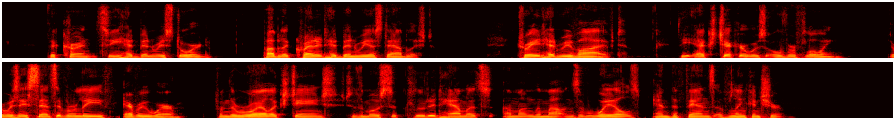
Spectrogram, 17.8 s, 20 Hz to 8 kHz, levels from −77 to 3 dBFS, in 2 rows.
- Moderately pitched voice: Yes, medium, 155 Hz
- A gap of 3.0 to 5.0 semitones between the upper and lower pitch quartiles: No, narrow, 2.6 semitones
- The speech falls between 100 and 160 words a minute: Yes, average, 150 wpm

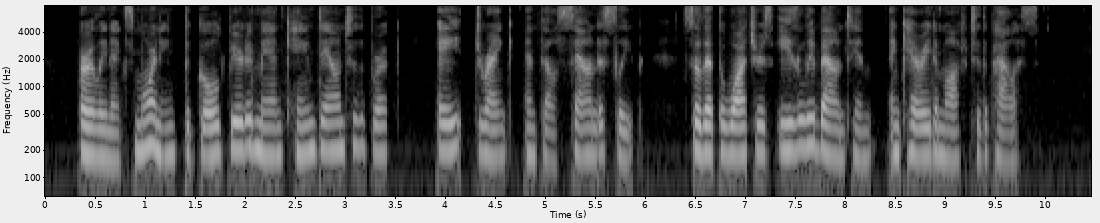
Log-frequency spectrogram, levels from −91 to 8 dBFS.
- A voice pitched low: No, medium, 185 Hz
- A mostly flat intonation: Yes, narrow, 2.2 semitones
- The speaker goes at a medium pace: Yes, average, 185 wpm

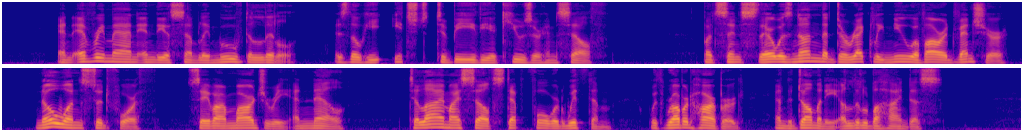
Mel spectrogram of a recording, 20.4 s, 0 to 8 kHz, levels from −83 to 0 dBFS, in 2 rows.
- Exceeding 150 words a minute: Yes, average, 160 wpm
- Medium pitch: No, low, 115 Hz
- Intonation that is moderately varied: Yes, average, 3.0 semitones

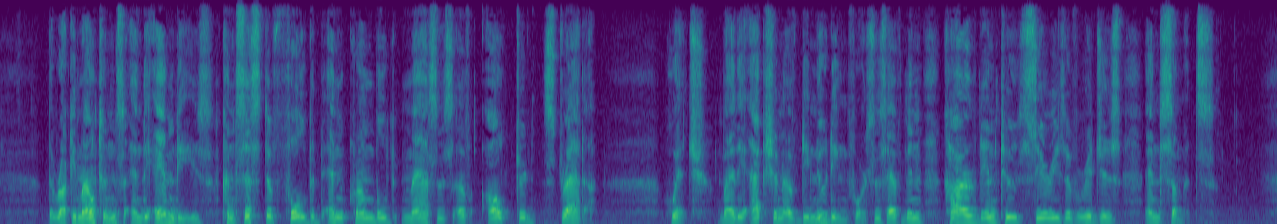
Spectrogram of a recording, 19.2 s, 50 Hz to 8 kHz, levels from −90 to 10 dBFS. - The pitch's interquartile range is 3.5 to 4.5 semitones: No, average, 4.9 semitones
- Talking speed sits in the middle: No, slow, 95 wpm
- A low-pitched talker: No, medium, 155 Hz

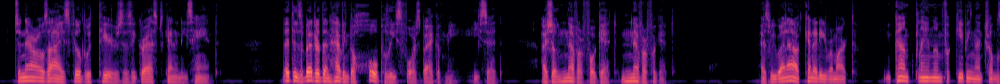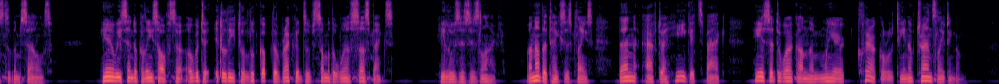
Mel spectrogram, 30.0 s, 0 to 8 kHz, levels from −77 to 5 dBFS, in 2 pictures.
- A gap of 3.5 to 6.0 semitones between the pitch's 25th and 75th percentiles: Yes, average, 4.5 semitones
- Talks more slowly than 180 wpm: No, average, 185 wpm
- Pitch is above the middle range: No, low, 110 Hz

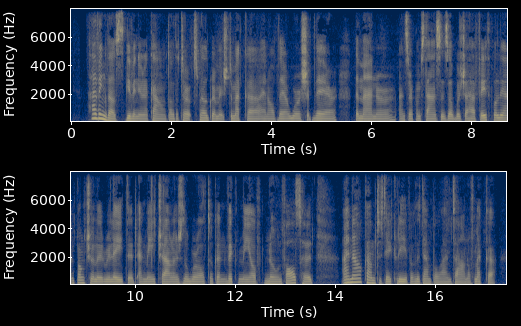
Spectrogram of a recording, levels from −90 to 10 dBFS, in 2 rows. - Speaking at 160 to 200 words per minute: Yes, average, 185 wpm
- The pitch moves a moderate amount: No, narrow, 1.9 semitones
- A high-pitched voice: No, medium, 150 Hz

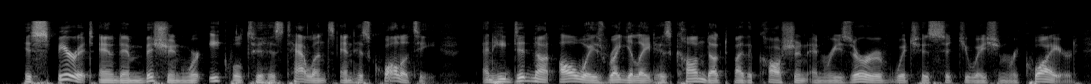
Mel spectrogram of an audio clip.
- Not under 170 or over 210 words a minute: No, average, 160 wpm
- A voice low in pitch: Yes, very low, 90 Hz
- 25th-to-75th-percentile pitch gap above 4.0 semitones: No, average, 3.4 semitones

